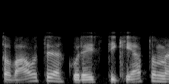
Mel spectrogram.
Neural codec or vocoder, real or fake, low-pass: none; real; 9.9 kHz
